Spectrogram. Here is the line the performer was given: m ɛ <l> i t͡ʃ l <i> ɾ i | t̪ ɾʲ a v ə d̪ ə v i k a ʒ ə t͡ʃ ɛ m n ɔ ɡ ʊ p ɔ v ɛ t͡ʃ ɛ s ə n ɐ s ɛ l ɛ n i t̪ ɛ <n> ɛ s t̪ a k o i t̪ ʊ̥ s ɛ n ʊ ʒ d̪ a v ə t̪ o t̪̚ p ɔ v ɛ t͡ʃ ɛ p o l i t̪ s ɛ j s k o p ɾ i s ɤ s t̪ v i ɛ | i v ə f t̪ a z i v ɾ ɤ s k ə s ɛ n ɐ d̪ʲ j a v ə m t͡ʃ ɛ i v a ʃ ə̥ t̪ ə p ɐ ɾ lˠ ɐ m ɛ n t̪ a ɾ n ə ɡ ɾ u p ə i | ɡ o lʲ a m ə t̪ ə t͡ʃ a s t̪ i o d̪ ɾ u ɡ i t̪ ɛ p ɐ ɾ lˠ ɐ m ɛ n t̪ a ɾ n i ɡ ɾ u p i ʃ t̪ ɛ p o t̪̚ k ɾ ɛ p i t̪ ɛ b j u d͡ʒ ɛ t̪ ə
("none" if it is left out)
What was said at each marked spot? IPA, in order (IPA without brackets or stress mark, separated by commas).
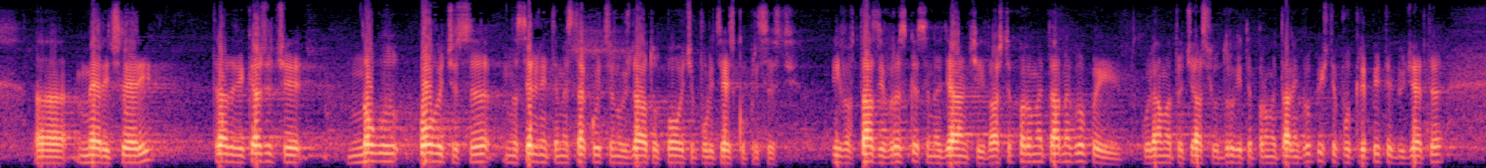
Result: ɾ, ɛ, m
